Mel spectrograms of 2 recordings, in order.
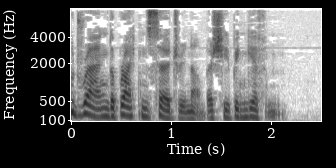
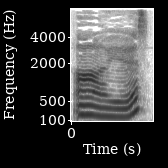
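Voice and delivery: uninterested. Acted. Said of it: "without much interest".

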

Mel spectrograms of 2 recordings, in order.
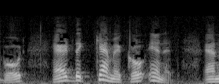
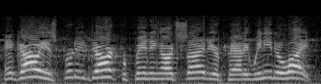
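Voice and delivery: high, louder call to a friend; pitched up, urgent holler for help; 10 semitones higher, 4 dB louder than usual. A narrator's reading. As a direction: call over to someone still indoors. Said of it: "He calls to Patty".

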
